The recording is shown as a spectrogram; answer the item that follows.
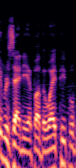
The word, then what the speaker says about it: Rosenior: Liam Rosenia, I say Rosenia, by the way, people will be throwing things at the screen.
